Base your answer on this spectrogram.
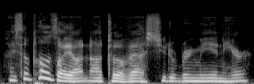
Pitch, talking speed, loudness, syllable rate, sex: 160 Hz, 330 wpm, -15 LUFS, 7.6 syllables/s, male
